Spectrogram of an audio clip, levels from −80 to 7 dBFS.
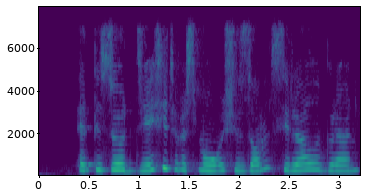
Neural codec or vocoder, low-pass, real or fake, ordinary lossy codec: codec, 24 kHz, 0.9 kbps, WavTokenizer, small release; 7.2 kHz; fake; Opus, 24 kbps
